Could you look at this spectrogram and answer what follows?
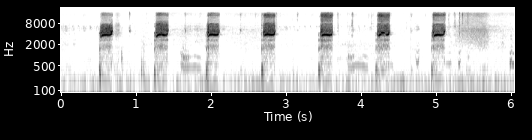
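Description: Grey francolin calling: seven loud, short, high-pitched calls, evenly spaced about three-quarters of a second apart.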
